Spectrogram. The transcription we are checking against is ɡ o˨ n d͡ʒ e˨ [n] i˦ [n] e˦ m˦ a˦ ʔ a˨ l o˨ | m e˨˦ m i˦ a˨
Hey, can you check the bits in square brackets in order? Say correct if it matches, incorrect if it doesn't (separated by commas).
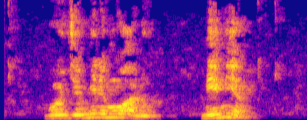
incorrect, correct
